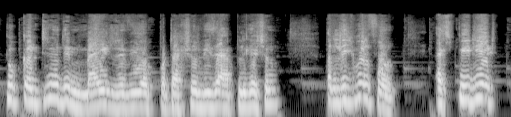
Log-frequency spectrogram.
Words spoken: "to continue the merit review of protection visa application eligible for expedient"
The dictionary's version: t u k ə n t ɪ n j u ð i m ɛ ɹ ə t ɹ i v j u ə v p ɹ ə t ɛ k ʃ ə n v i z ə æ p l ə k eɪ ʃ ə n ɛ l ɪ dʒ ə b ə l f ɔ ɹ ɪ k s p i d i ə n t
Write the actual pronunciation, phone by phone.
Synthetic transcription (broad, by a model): t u k ə n t ɪ n j u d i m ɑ ə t ɹ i v j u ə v p ɹ ə t ɛ k ʃ ə n v i z ə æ p l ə k eɪ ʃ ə n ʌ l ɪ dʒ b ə l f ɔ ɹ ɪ k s p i d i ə n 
